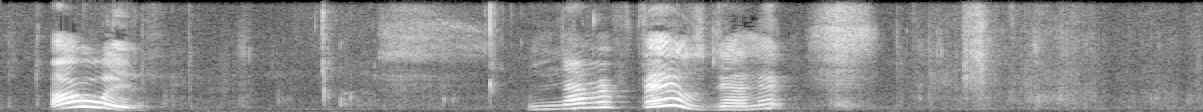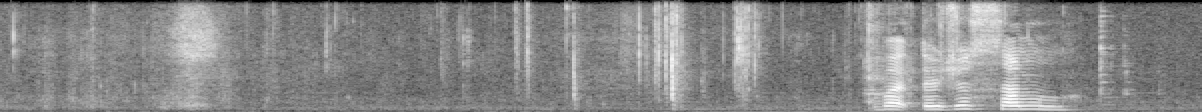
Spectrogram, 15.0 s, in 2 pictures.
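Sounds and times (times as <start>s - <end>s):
quiet chewing: 1.0s - 3.2s, 5.6s - 11.5s.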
